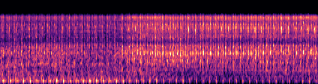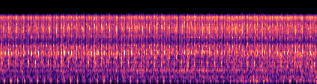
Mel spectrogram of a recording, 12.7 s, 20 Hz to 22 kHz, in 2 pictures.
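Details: VW Golf 4 1.9 TDI 115 4Motion diesel at idle: fast, fairly even ticking clatter about two or three beats a second over the engine note; owner hears a strange engine noise, source not pinned down.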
